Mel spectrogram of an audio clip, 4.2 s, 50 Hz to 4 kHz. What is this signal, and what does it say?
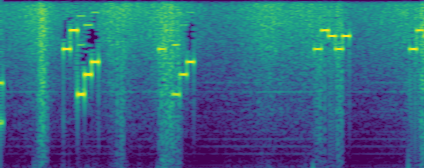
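Five-tone selective call (ZVEI), heard as quick runs of five tones, tones of about 70 ms. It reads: 88146 88080
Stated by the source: ZVEI five-tone selective call received with an SDR.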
